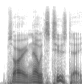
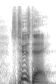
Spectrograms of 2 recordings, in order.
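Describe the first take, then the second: First: "no" stressed as a quick correction, "Tuesday" not stressed. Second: "Tuesday" punched higher and louder; stress on Tuesday. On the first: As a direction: correct yourself by landing on "no". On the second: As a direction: hit "Tuesday" firmly, with a falling tune. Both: Shown as a demonstration.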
